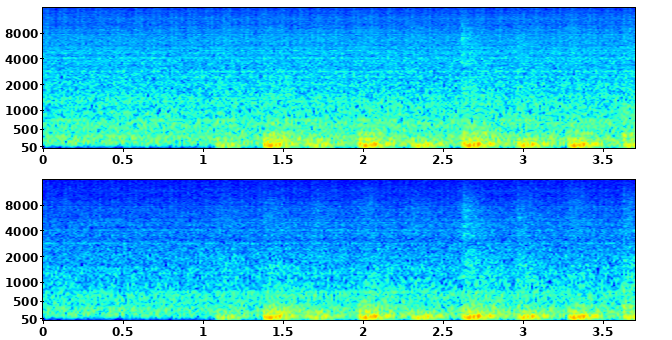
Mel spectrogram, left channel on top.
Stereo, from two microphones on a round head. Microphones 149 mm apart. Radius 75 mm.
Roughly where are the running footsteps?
Left.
